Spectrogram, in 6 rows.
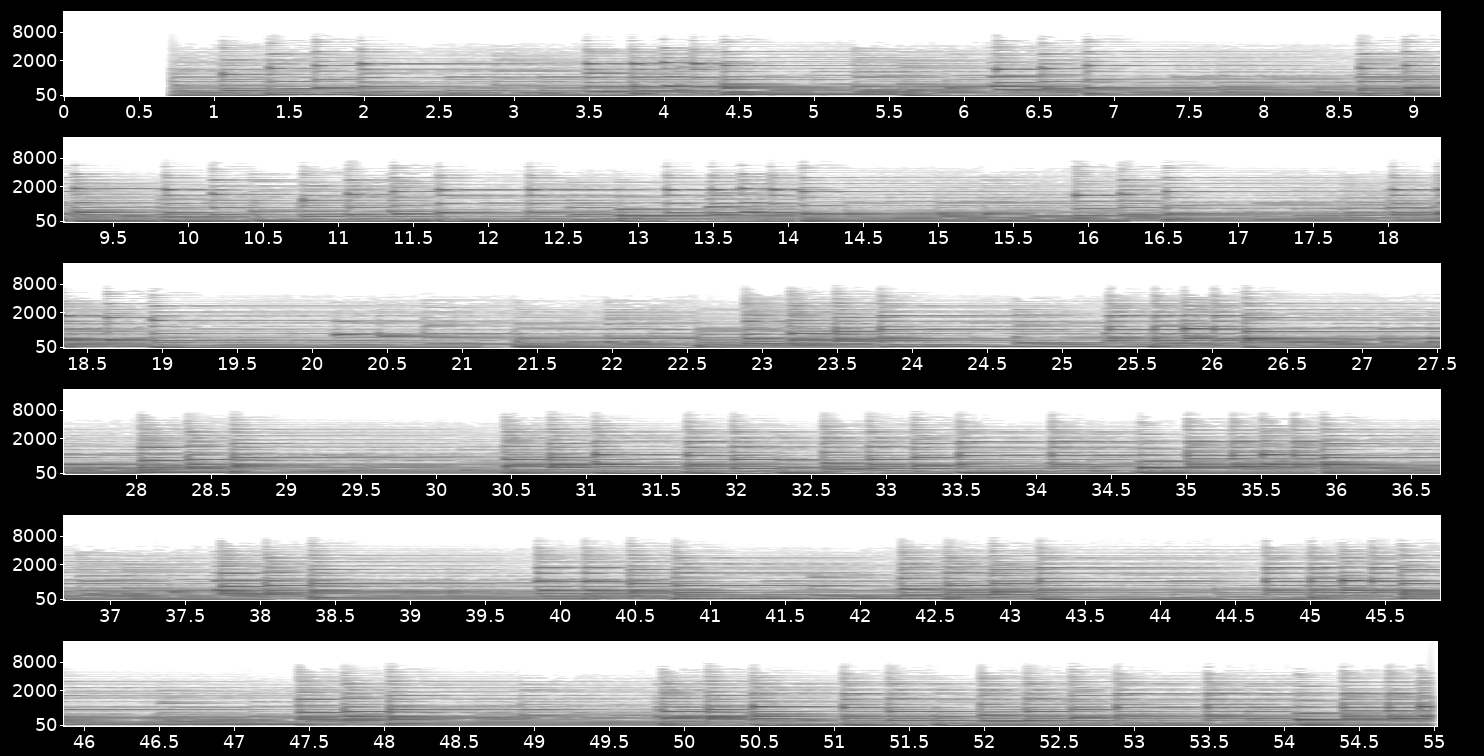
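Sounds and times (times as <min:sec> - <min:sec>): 
piano: 0:00.8 - 0:55.0.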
